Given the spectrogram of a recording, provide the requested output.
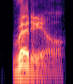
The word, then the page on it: redial: British English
